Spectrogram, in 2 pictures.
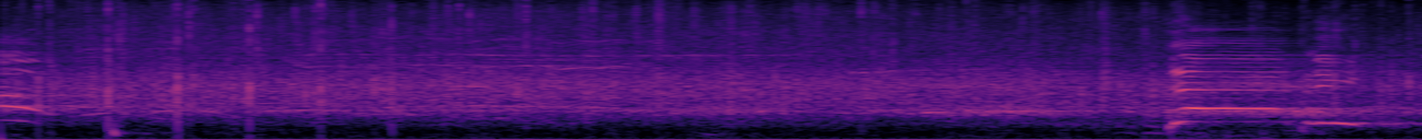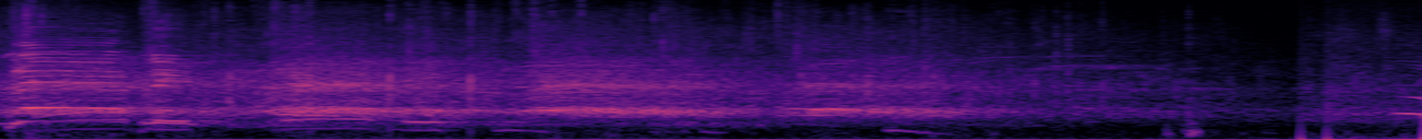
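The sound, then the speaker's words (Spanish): Audience applause at a live show: a steady wash of clapping fills the whole stretch, with some shouts and cheers rising in the middle before the clapping thins out. “¡Fuerte el aplauso!”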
